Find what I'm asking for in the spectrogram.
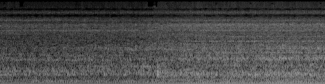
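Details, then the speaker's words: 2012 Honda Civic with new belt, alternator and voltage sensor, warming up before Liqui Moly engine flush: steady even idle with smooth low hum and hissy top end, no knocks, ticks or misses; normal healthy idle. "But if you listen, it sounds pretty good. It's got a new belt and new alternator, and it's got a new sensor there, voltage sensor. So it sounds good."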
